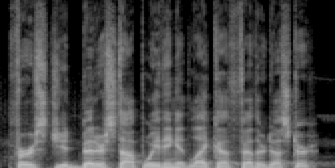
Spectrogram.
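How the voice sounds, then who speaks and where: A put-on character voice at a middle pitch and moderate pace, in a very clean recording with a silent background. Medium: video game. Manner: brash, comic.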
